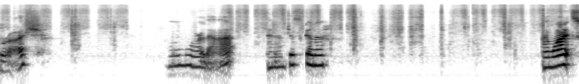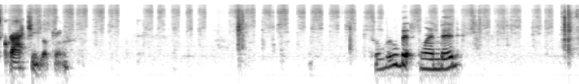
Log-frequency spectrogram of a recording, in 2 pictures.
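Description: A brush scrubs softly across paper.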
